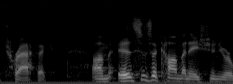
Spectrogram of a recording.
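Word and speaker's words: Traefik: I'm sorry traffic and it's spelled tra e fi K and so could go Google it you're gonna end up with junipers network so it's TR AE fi K traffic this is a combination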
